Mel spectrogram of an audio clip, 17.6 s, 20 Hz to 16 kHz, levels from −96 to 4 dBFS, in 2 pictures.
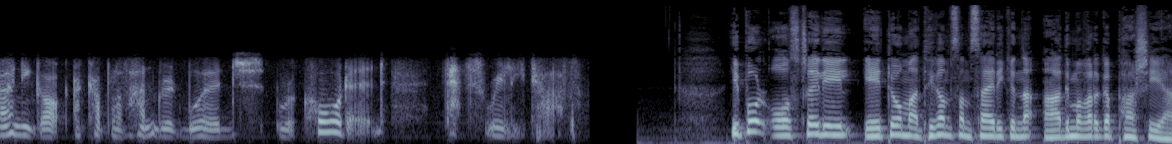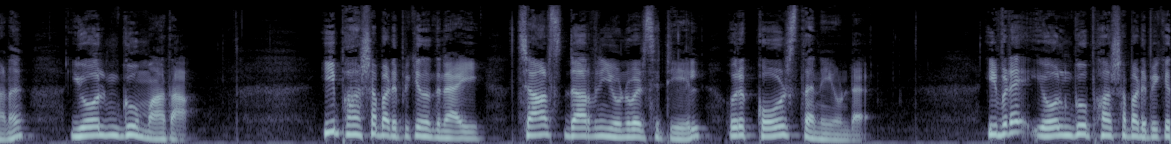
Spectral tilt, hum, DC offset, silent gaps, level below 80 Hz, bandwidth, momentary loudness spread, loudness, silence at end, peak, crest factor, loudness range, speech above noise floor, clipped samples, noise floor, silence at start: -6 dB/octave; none; under 0.1%; 4.43-4.79 s; -60 dBFS; 14.5 kHz; 12 LU; -30 LUFS; 0 s; -14 dBFS; 16 dB; 7 LU; 29 dB; under 0.1%; -58 dBFS; 0 s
